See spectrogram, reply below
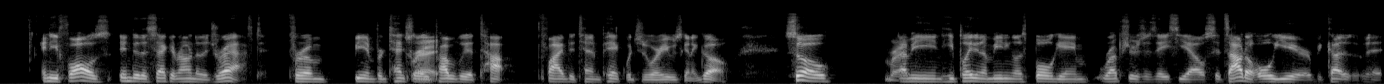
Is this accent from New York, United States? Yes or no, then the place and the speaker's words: yes; New York, United States; Even though I'm fake New York, I'm upstate, but.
